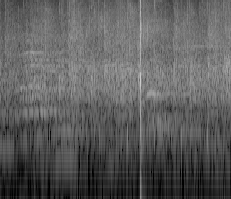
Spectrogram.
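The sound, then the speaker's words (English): A crowd clapping their hands together in worship to God, a dense, continuous patter with mingled voices and one sharper, louder clap standing out partway through. “Uh, we're clapping our hands.”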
